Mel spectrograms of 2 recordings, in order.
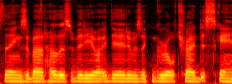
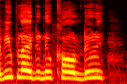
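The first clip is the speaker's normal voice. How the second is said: put-on very high little-kid voice; 13 semitones higher, 6 dB louder than usual. Retelling a young kid who came up to him: imitating the kid's voice. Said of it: "I'm going to do the voice".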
